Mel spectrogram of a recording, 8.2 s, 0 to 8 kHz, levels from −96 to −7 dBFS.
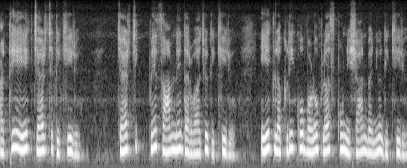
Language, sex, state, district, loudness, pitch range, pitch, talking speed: Rajasthani, female, Rajasthan, Nagaur, -14 LUFS, 180-225 Hz, 200 Hz, 155 wpm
